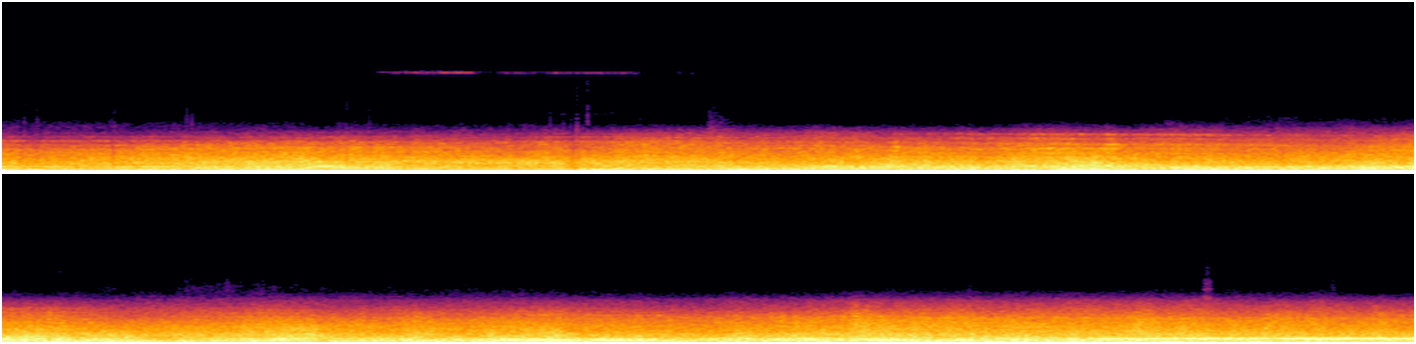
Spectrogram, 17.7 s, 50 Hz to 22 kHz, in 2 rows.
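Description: Boeing 777-300ER's twin GE90 turbofan engines on final approach, a continuous jet roar. It is louder and more uneven over the first few seconds, then settles, with a steady whine holding under the roar through the second half.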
